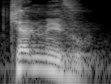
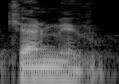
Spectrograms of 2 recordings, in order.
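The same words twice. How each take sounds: First: It is said in a firm, scolding tone. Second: It is said in a gentle, soothing tone. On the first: The listener is being told to settle down and move on. "recadrer quelqu'un" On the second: The listener is being reassured that no harm is meant. "on sait que vous passez une expérience traumatique actuellement"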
